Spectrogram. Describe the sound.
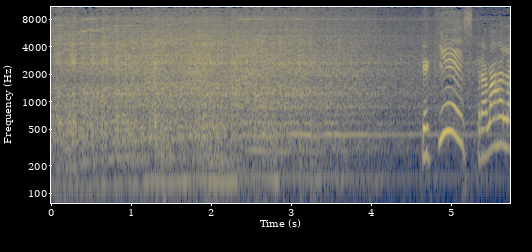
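An old, clunky blender whirs loudly and steadily with a rough, rattling motor drone for several seconds while mixing up a zesty salsa in a home, then winds down as a voice briefly speaks near the end.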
